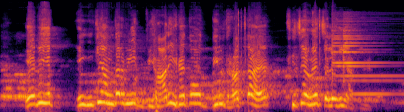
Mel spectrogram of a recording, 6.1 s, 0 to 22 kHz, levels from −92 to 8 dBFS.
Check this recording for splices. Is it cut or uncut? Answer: uncut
